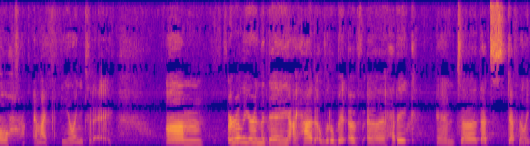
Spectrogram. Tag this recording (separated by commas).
Speech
